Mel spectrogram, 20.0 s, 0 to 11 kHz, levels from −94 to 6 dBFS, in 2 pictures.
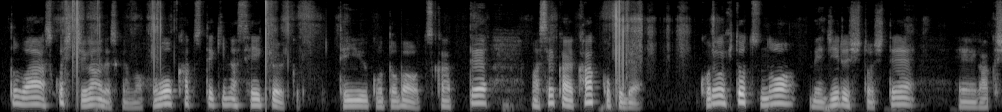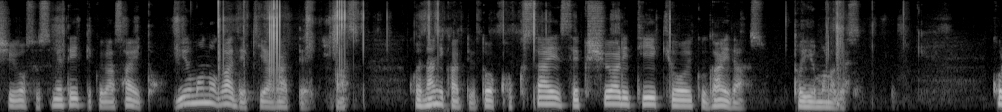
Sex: male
